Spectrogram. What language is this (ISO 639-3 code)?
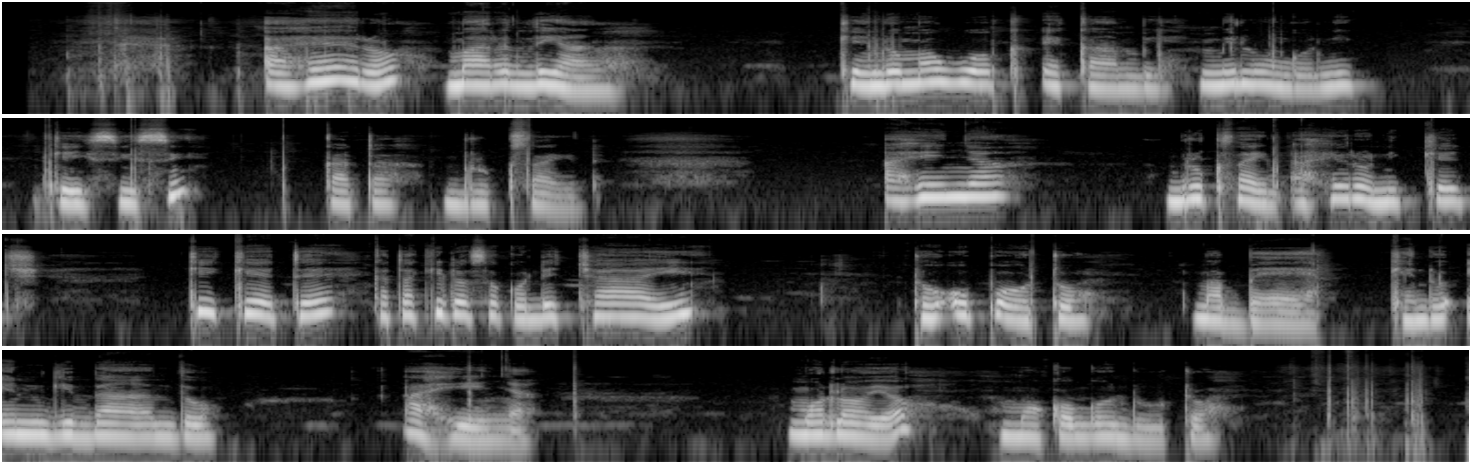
luo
